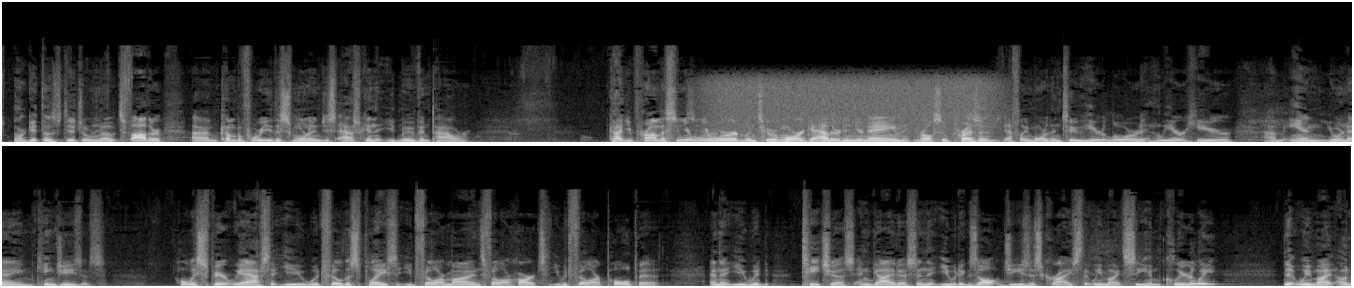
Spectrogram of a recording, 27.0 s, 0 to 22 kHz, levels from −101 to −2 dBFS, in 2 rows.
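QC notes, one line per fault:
6.84–10.16 s: digital radio blending to analogue. A 381 ms cross-fade to FM brings hiss roughly 20 dB down and a level shift of about 4 dB.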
